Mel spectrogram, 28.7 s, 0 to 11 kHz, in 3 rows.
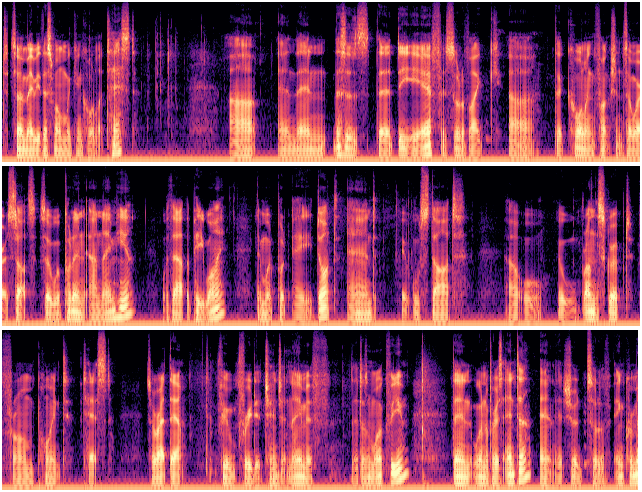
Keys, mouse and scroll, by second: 1.8 t, 2.2 e, 2.4 s, 2.5 t, 9.8-14.2 drag, 23.4-25.4 drag, 25.5 Return.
